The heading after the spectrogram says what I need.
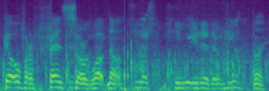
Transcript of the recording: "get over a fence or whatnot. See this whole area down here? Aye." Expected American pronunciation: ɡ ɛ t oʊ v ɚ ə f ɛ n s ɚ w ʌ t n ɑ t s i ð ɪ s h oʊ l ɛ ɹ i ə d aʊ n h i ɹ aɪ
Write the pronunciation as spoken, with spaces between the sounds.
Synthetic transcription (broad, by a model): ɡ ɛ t oʊ v ɚ ə f ɛ n s ɚ w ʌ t n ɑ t s i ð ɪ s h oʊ w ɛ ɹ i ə d aʊ n h i ɹ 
